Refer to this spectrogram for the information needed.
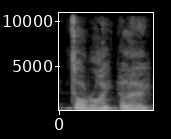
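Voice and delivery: a hint of a British accent. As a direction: say it like a polite Englishman, a light British accent.

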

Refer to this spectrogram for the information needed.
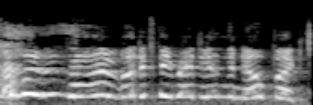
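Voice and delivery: high, rushed, laughing mock sobbing; hammed-up despair, tumbling out fast; anguished wail. Kid pleading with mom on banquet night, high mock-crying rush.

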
